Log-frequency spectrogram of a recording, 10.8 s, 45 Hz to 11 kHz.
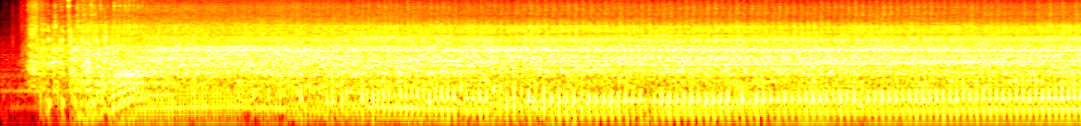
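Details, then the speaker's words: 1997 Honda EB5000 generator fitted with a cheap non-OEM carburetor: it starts quickly and runs with a busy, slightly uneven note, and revs lift when the intake is partly choked. The mixture is lean from too much air, fixed by taping off half the intake. "it's getting way too much air so let's choke it again and i'll show you what's going to happen when you starve it for a little bit of air"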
